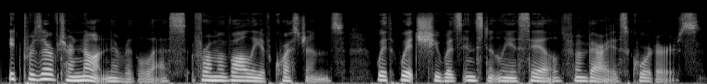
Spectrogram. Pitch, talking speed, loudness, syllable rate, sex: 160 Hz, 160 wpm, -18 LUFS, 4.9 syllables/s, female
